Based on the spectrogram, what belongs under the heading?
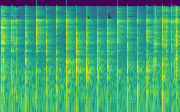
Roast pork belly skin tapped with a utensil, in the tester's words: just marvel at how nicely blistered the skin is as well as how crispy it sounds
